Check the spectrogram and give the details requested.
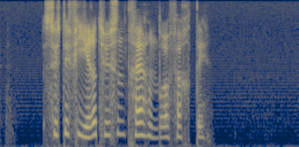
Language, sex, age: Norwegian, female, 23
